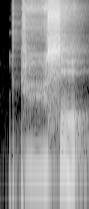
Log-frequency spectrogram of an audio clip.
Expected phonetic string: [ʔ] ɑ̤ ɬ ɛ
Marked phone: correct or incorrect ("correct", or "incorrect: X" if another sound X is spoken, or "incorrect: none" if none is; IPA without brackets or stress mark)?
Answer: incorrect: k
